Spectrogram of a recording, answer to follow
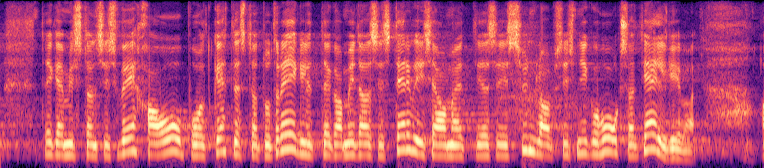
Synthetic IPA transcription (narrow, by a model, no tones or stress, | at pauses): t̪e̞ɡ̥e̞mist̪o̞nsisve̞hɑoːpo̞ːlt̪̚ke̞ht̪e̞st̪ɑt̪ːud̪re̞ːɡlit̪ːe̞ɡ̥ɑmid̪̥ɑsist̪e̞rviseomet̪ːˑijɑsiːsːynlob̥sisniːkuho̞ːksɑlt̪jælʲɡivɑ̰d̪̥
